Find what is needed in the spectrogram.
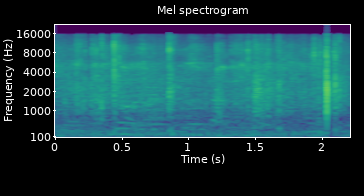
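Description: Poker chips clicking as a player handles his stack, a few sharp clicks over quiet table chatter.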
